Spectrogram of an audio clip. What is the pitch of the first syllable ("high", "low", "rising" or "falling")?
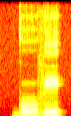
falling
